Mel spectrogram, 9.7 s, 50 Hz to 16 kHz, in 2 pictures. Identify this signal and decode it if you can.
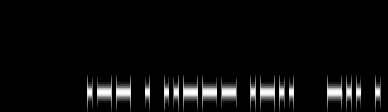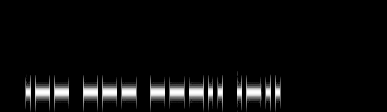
Morse code, heard as a keyed tone, about 21 wpm, 700 Hz. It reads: WE2L DE WO8L
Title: USA Callsign DE Callsign - 4 Characters - 20wpm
